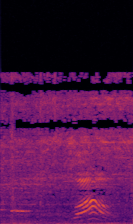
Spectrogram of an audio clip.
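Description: A person's voice exclaiming one drawn-out "wow" about a second in, its pitch rising then falling, over a low steady rumble.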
